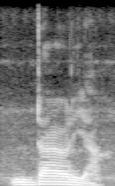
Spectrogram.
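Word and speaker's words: diarrhoea: ভোজনশালা তারপরে আসি পাঁচ নম্বরে পাঁচ নম্বরে আছে ডায়োরিয়া ডায়োরিয়া বানান অনেক ছাত্র তথা অনেক মানুষ এটা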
